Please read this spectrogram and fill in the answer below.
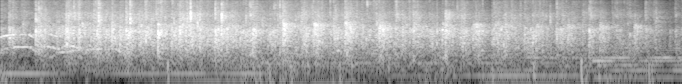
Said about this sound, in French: On les applaudit.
